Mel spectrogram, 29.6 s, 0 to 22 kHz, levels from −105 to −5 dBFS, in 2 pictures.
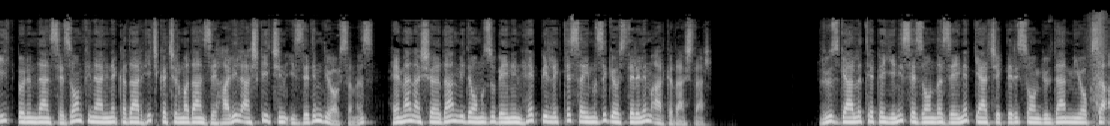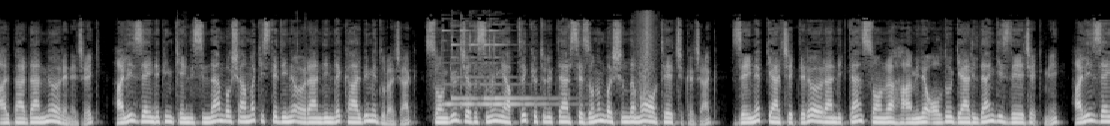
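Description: At 2.84 to 2.90 s, compressed frames are skipped. The decoder drops a run of compressed frames, so the audio leaps forward. The jump is about half a second, which points to roughly ten frames of 46.4 ms each. At 27.73 to 27.79 s it happens again. This time it skips about 0.7 s, pointing to around fifteen frames.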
